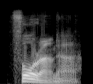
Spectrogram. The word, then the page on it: forerunner: British English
